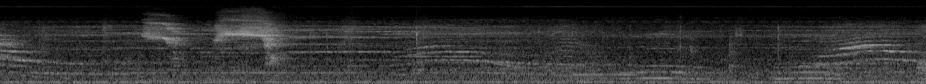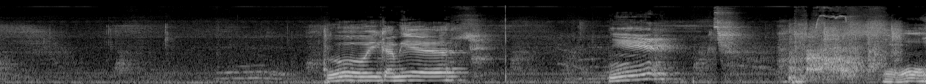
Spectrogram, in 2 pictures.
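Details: Kittens disturbed by a cat named Shakinyet while the mother cat calls out; a series of rising-falling harmonic meows, then loud strained wailing cries around the middle and end, with faint background hum.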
